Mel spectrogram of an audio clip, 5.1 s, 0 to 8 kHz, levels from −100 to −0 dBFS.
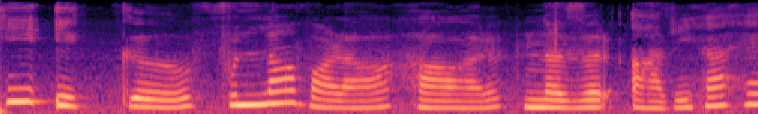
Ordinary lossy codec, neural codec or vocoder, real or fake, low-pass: AAC, 32 kbps; none; real; 7.2 kHz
